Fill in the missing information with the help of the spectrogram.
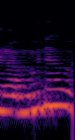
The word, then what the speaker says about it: Ramuna: for people just to say Ramuna without any accent or anything, it just...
